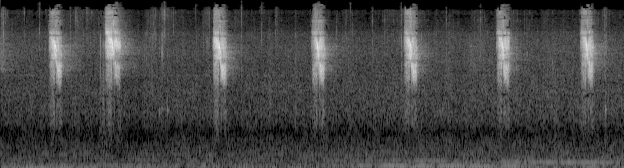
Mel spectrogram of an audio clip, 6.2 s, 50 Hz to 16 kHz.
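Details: Seven bright, clipped chirps repeated almost evenly, roughly one per second, from sparrows in a park on 12 June 2023 as chicks follow their parents; soft low-pitched background noise underneath.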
